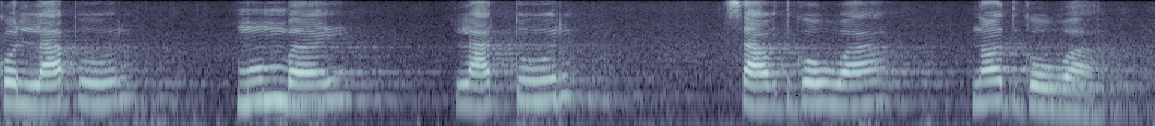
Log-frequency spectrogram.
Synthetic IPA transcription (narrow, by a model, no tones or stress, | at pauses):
kolːapuɾ | mumbəj | lat̪uːɾ | sawd̪ɡoa | nɔd̪ɡowa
